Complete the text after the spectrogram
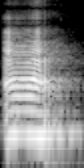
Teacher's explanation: Ə deyərkən dilimiz önə gəlir, həqiqətən də incədir.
